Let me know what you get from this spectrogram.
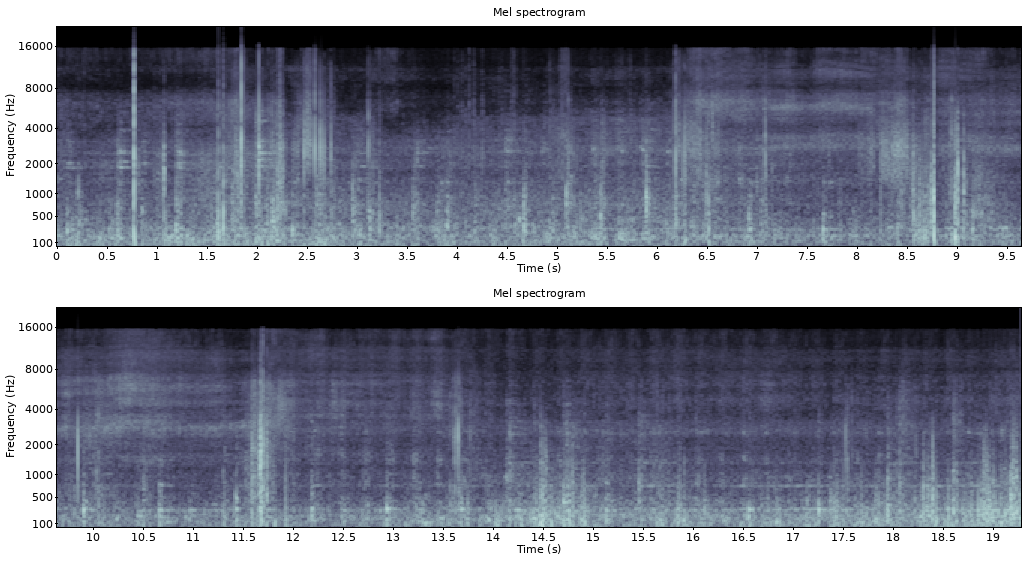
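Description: Railway carriage rolling along, heard from its window: a steady running rumble with the clickety-clack of the wheels over rail joints and scattered sharp clicks.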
